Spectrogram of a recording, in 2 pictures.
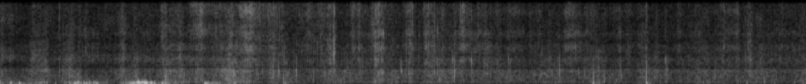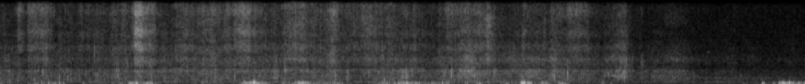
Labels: Is this outdoors?
yes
